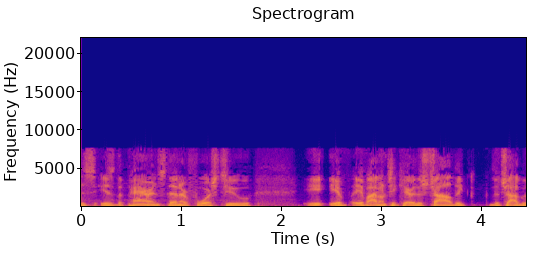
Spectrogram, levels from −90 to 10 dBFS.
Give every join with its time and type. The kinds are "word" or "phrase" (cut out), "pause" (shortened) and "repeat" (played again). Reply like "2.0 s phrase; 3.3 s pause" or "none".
none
